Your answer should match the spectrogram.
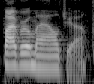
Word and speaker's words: fibromyalgia: He does a study with women with fibromyalgia. Oh my God, I said it right.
